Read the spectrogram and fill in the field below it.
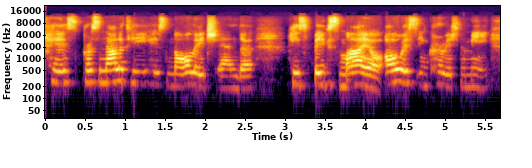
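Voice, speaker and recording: In a Chinese accent, a woman with a high pitch speaks at a fairly slow pace, with lively intonation and big swings in loudness. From China. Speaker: musician and doctoral student. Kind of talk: panel presentation. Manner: halting.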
